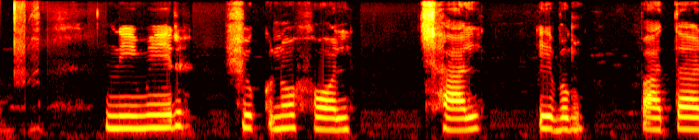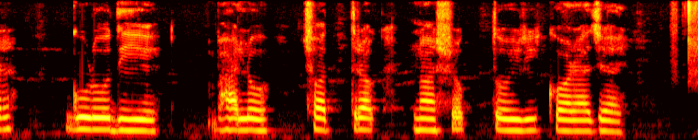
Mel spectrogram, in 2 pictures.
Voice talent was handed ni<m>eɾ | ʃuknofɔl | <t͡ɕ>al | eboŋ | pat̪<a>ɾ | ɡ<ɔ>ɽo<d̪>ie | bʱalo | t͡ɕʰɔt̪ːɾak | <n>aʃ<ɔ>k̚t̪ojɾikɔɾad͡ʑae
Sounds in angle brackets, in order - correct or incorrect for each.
correct, incorrect, correct, incorrect, correct, correct, incorrect

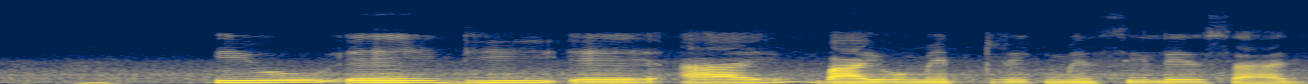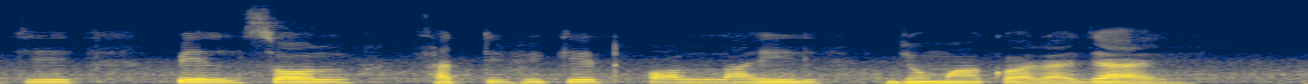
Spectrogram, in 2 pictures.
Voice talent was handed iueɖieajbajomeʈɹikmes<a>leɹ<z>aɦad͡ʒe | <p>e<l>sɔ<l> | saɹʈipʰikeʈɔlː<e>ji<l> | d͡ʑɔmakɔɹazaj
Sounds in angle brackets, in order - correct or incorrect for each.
incorrect, incorrect, correct, correct, correct, incorrect, correct

